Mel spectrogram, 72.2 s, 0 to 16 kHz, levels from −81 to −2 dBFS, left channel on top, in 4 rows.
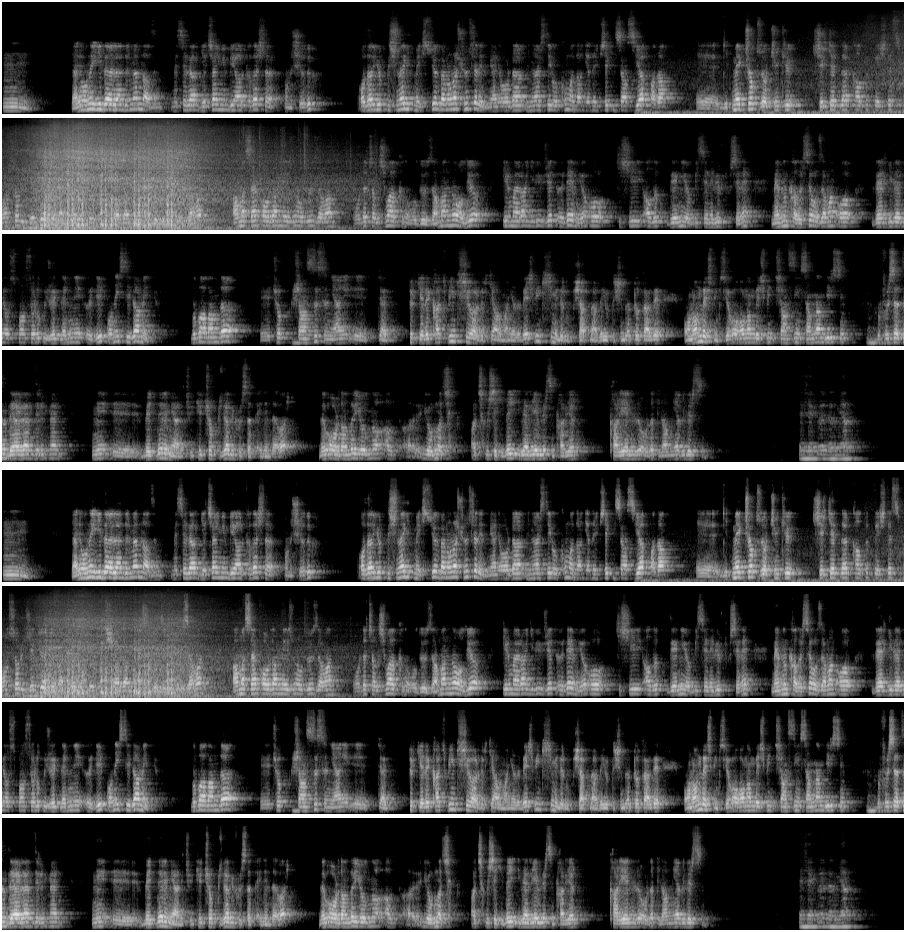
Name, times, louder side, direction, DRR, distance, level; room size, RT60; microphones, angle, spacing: voice 1, 0.0-0.5 1.4-6.2 7.1-13.3 13.9-15.9 16.2-22.1 22.6-24.7 25.1-27.6 28.0-30.1 30.3-33.0 33.4-35.0 35.4-39.0 39.9-40.7 41.2-43.8 44.2-49.4 49.7-53.0 53.6-55.3 55.9-59.8 60.5-63.1 63.5-65.6 66.3-68.2, right 2 dB, 60° right, 8 dB, 1.0 m, -26 dB
Train, 12.7-14.4 15.0-25.6, left 3 dB, 50° left, 0.9 m, -28 dB
voice 2, 70.0-71.0, right 2 dB, 30° right, -1 dB, 2.8 m, -35 dB
11.5 x 7.6 x 5.9 m, 0.77 s
head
